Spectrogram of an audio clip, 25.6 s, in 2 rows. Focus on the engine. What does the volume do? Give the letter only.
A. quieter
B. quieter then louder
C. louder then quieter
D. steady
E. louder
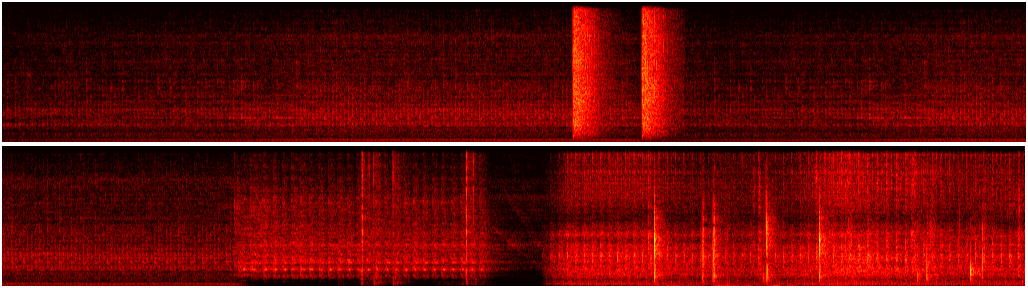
E.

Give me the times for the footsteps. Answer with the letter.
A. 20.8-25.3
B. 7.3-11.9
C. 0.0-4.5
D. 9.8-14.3
A.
